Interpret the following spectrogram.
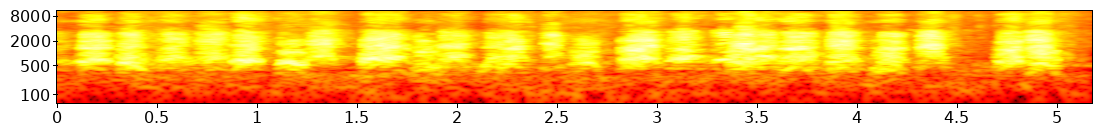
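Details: Black Bhotiya dog in a mad barking fit, loud rough barks fired almost without pause, about three each second, for the whole stretch.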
